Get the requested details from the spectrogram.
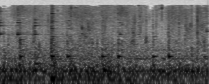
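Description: Footsteps tap lightly on a stone floor.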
